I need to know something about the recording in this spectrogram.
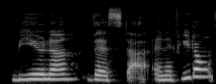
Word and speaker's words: Buena Vista: Vista Georgia it looks like it should be pronounced buav Vista but here in Marian County in Southwest Georgia it is pronounced bua Vista and if you don't say it right we're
